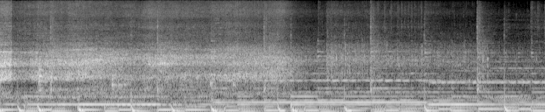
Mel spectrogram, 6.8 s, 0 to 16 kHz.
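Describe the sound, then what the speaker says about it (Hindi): Round red chillies fry in hot oil for a moong masoor lentil tempering, making a loud, steady hissing sizzle over a continuous low rhythmic thumping in the background. "आठ से 9 इसके अंदर लाल मिर्चें डाल देंगे, गोल वाली।"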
